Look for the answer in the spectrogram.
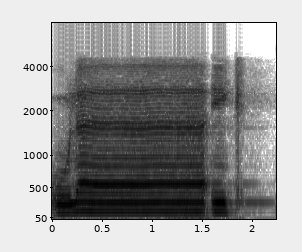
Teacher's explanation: المد الثاني هو المد المتصل، في كلمة أولئك يمد خمس حركات وجوبا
